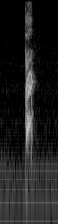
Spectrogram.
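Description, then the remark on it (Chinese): A single short hiccup, a sudden voiced gulp lasting a fraction of a second, stands alone against a faint low hum with silence on either side. “他又打嗝了。”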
